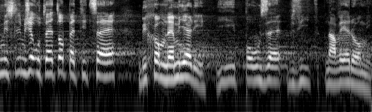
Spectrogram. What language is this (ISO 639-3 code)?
ces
